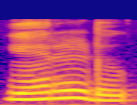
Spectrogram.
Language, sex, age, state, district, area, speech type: Kannada, female, 30-45, Karnataka, Udupi, rural, read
